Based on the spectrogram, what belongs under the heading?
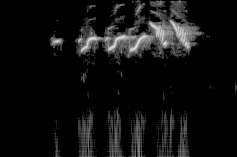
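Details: One tui tui zel zel phrase from a double-collared seedeater, a tournament song style for teaching young birds: a single short note, then a chain of rapid upward-slurred whistles ending in higher, buzzier notes.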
